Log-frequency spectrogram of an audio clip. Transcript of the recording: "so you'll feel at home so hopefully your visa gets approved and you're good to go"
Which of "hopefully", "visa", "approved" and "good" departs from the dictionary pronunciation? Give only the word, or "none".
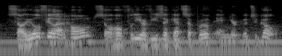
none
